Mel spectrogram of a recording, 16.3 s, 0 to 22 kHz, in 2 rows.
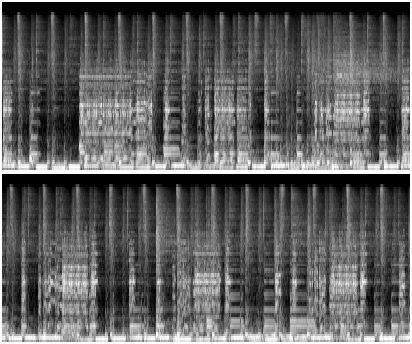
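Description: Hammond B3 tonewheel organ playing a swinging jazz blues, with a bass line of separate stepping notes under organ chords and a steady drum beat.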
